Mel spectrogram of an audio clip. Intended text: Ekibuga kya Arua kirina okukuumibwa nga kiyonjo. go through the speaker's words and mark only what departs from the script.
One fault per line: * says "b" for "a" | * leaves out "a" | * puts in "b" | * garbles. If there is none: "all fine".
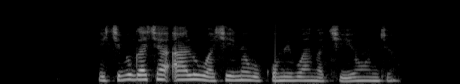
all fine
